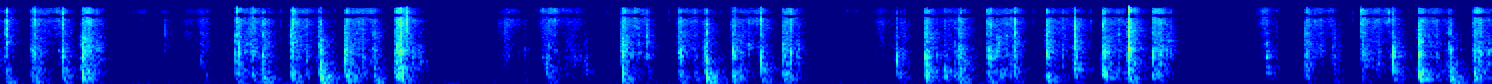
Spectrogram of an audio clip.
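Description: Tarot cards being handled: clusters of quick papery clicks and taps, with short gaps between them.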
